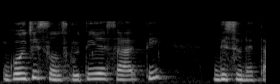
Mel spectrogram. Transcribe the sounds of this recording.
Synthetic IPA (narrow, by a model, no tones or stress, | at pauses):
ɡod͡ʑisə̃w̃skɾut̪iesat̪i | d̪isunɛt̪a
